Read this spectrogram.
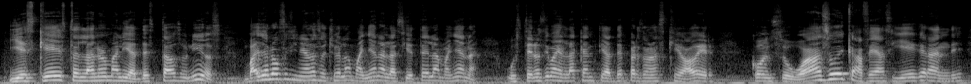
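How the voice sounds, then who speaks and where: A man's voice: a little high, slight background noise. A young man hosts an explainer video, talking emphatically and addressing the viewer directly and formally. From Colombia. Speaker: YouTube host. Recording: faint background music.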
